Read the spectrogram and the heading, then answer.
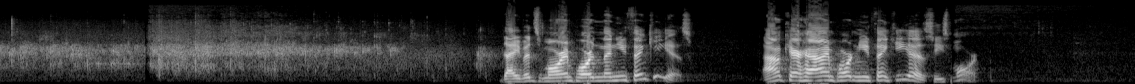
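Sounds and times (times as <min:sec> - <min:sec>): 
crowd applause: 0:00.0 - 0:05.0
speech: 0:05.0 - 0:07.0, 0:07.6 - 0:09.9.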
